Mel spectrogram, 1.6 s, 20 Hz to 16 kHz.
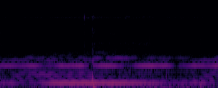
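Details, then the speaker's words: Banvil Enviro Breeze Gold Line 56-inch industrial ceiling fan, cast-iron motor dated May 2018, on a solid-state speed control: loud steady pure-toned buzz over the quiet fan; owner plans a 3- or 4-speed wall control. "ike really listen to that buzzing sound it's really loud like really loud"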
